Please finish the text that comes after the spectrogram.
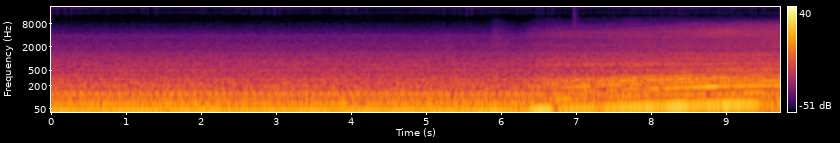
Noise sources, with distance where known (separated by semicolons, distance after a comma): engine of unclear size, near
